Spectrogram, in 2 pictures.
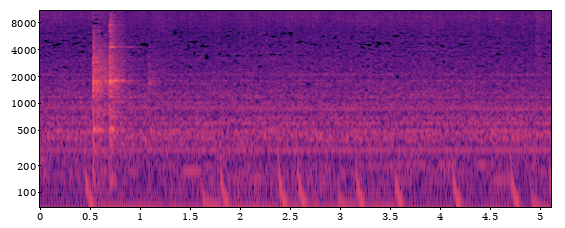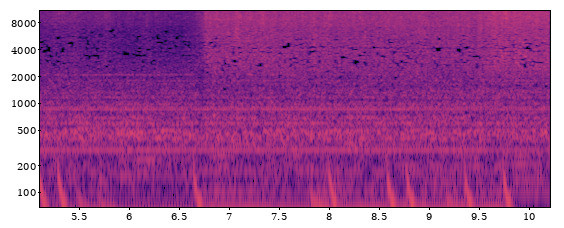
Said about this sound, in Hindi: अब गैस ऑन कर देते हैं और ये टमाटर डाल देते हैं।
